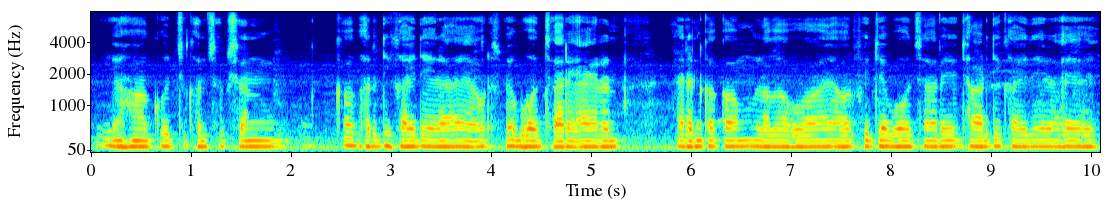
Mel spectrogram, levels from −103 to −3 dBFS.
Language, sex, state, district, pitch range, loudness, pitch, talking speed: Hindi, male, Andhra Pradesh, Anantapur, 125-130 Hz, -31 LUFS, 125 Hz, 160 wpm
